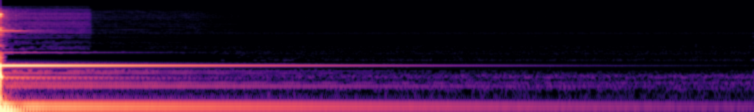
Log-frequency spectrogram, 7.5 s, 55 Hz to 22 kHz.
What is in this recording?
Sansula 09 E'' [RAW]
Nine raw and dirty samples of my lovely Hokema Sansula.
Probably used the Rode NT5 microphone.
Recorded in an untreated room..
Captured straight into NI's Maschine.
Enjoy!!!
sansula, percussion, one-shot, mbira, raw, metal, tines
